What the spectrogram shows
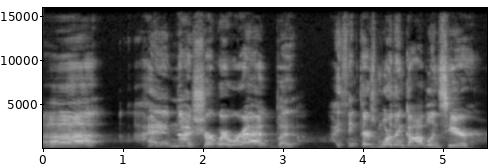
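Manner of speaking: crying out the words, high. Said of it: "Velma cries out after she hears you say that".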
